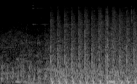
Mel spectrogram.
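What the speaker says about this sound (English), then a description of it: "Opening fire on these fuckers." Rapid automatic gunfire in the video game Spec Ops, a continuous burst of sharp, evenly spaced shots that starts abruptly after a brief quiet moment and stays loud and close.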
